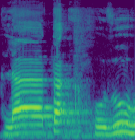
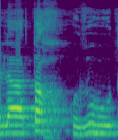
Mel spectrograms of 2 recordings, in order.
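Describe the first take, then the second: First: Slow لا تأخذہ, sharp stop after تأ; separated ta hamza. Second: لا تأخذہ as takh-uzu, hamza lost; wrongly joined ta-kha. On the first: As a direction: recite long لا, break before خذہ. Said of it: "یہ الف کے ساتھ ہے". (تأ پر رک کر، خا الگ) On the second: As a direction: run تا straight into خا as a mistake. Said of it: "تا کو خا کے ساتھ ملا دیتے ہیں". (تا کو خا سے ملا کر غلط) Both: Shown as a demonstration.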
